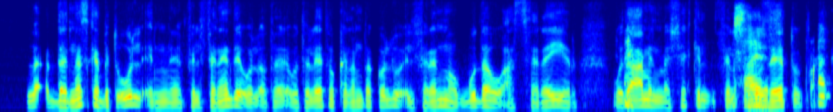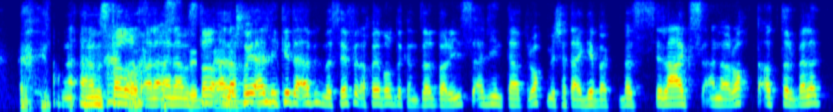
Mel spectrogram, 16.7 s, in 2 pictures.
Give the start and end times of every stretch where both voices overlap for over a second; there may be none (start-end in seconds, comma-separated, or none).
9.4-11.1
